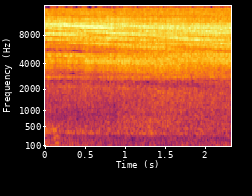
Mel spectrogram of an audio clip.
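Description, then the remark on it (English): A balloon being inflated: a steady, loud rush of hissing air that holds constant and bright for a couple of seconds, with no voices. “Inflating a balloon.”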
